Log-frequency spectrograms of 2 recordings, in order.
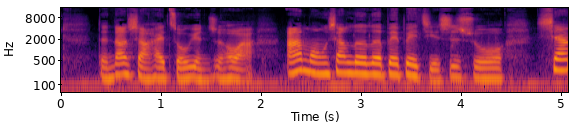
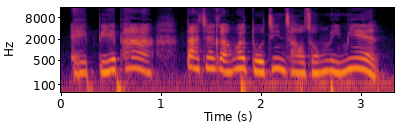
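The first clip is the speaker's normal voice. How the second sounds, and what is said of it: Quiet, hushed speaking voice. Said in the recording (Chinese): “阿蒙小声的说”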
